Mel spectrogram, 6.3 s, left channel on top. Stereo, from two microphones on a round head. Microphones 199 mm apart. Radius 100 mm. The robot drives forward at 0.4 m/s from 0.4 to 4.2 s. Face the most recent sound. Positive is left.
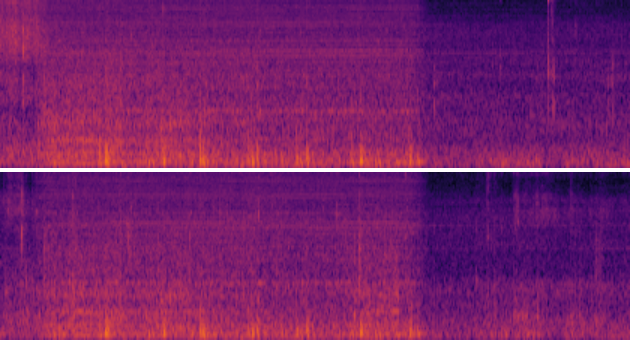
turn(degrees=25)  # may be behind; listen again after turning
